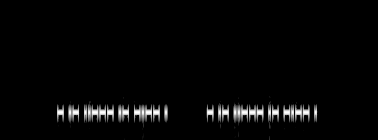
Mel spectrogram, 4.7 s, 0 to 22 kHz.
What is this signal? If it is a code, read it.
Morse code, heard as a keyed tone, about 53 wpm, 700 Hz. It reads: TA2AYE TA2AYE
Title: DXCC-100 Call Signs - 6 Characters - Repeated 2x - 50wpm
